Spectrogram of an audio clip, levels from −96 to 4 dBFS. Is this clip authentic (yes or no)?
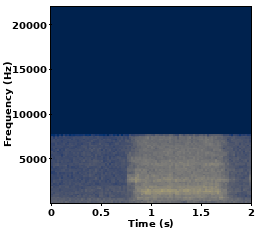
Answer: no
